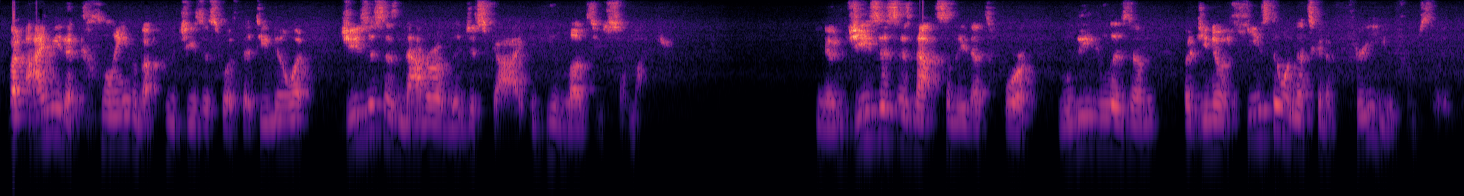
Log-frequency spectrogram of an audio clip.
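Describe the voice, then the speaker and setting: A man's voice: medium pitch, lively intonation, quick pace, a bit bright, low-quality recording. A young adult man giving a youth group talk, telling a personal story in a casual way with lots of fillers and restarts. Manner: casual storytelling, many fillers and repeated words. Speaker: youth pastor.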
